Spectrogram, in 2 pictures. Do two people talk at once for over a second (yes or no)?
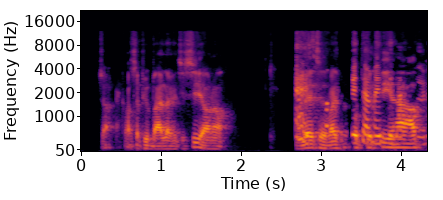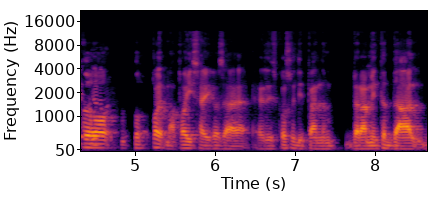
yes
